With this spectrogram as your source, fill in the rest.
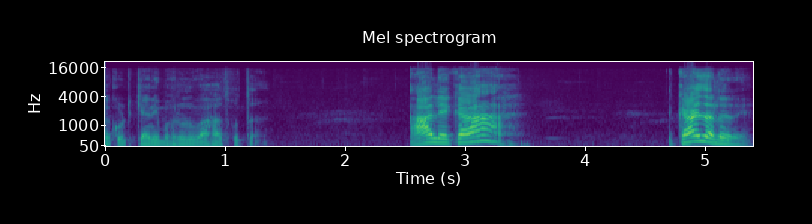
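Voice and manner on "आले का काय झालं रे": loud, higher call across a distance. Acted. Wife calling out to the arriving neighbour, loud. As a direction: shout the question to someone coming up.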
